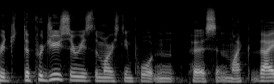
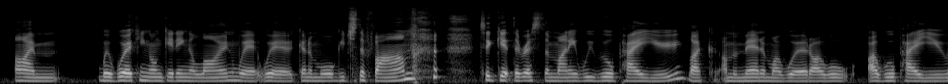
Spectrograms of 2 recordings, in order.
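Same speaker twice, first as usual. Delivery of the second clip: plain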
